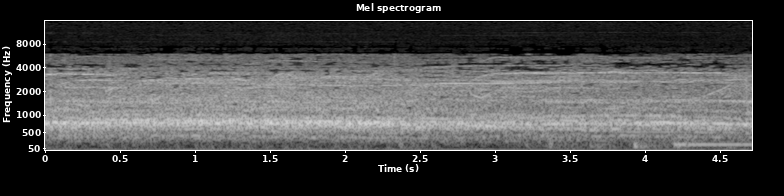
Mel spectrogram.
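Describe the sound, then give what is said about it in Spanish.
A large audience in Bilbao shouts and cheers continuously, a dense wall of voices with whoops rising out of it, loud and sustained throughout. “¡Apa, no gritos! ¿Qué pasa?”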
